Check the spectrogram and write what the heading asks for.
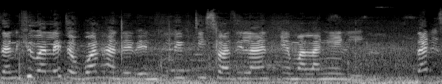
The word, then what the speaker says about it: emalangeni: Okay, if it's plural, call it emalangen. Emalangen? Yeah, but if it's just one, then it's lilangen. Oh, lilangen when it's one, plural emalangen.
